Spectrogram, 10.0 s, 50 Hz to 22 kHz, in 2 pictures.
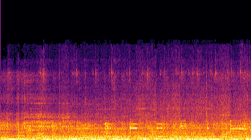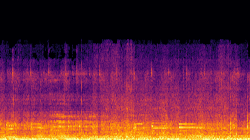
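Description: Guitar-driven music playing loudly and steadily through an ECOXGEAR SoundExtreme SE26 Bluetooth speaker bar.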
